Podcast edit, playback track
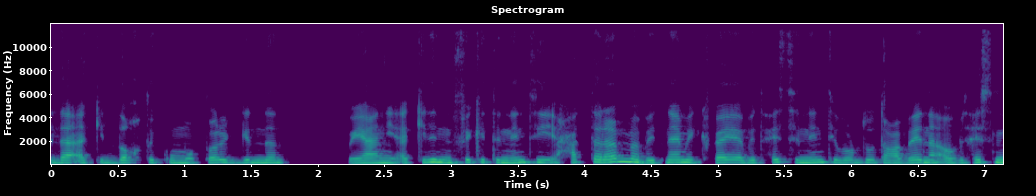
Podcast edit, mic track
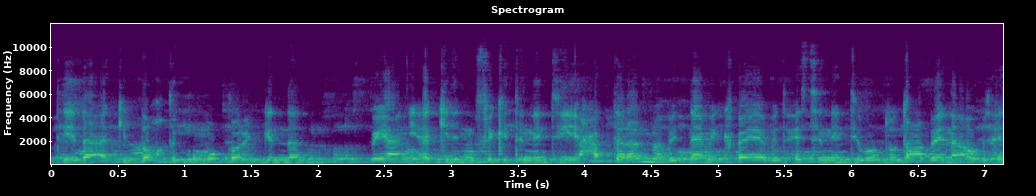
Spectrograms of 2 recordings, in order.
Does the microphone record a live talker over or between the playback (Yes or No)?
Yes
